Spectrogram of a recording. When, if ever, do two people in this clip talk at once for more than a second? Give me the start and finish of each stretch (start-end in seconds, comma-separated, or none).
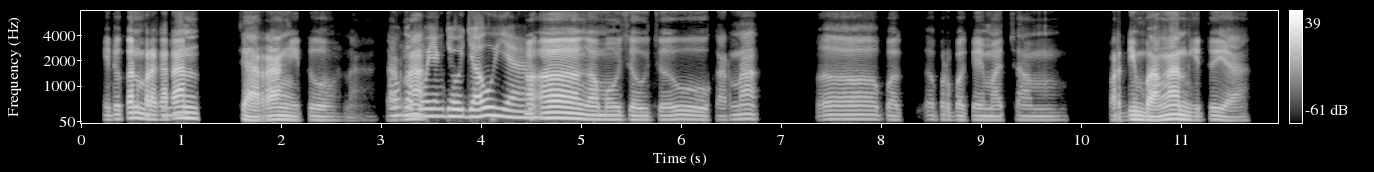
none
